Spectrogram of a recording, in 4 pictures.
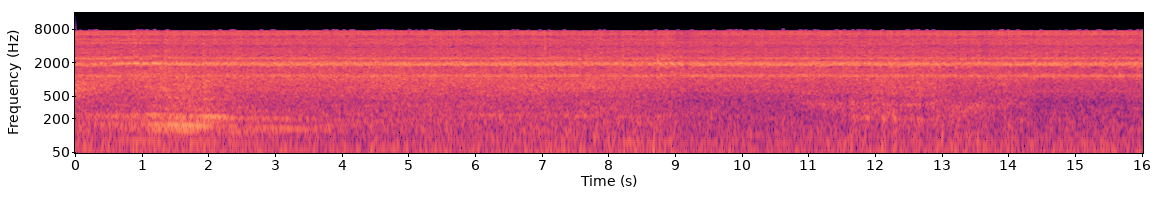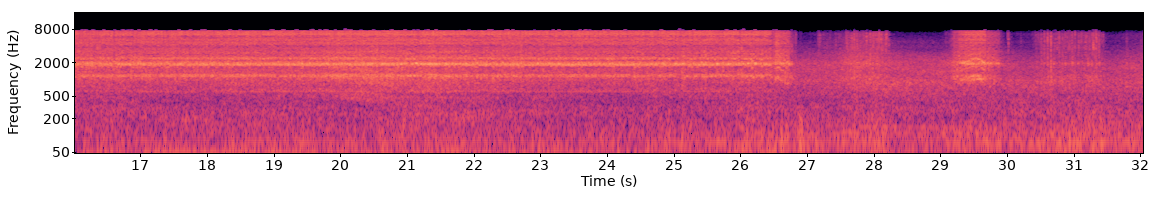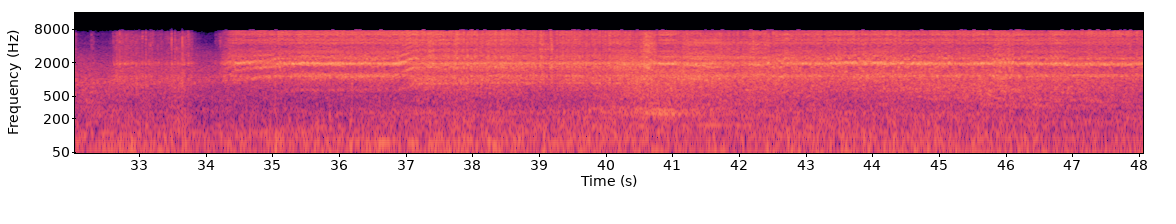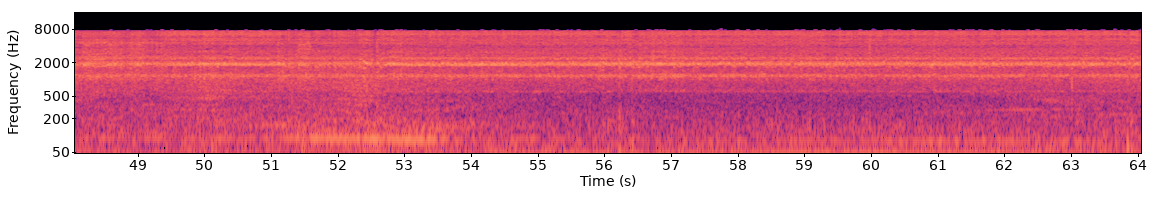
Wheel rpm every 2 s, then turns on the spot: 160, 160, 160, 160, 160, 160, 160, 160, 160, 160, 160, 160, 160, 80, 30, 30, 20, 110, 180, 230, 200, 160, 160, 160, 160, 160, 160, 160, 160, 160, 160, 160.
30-34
